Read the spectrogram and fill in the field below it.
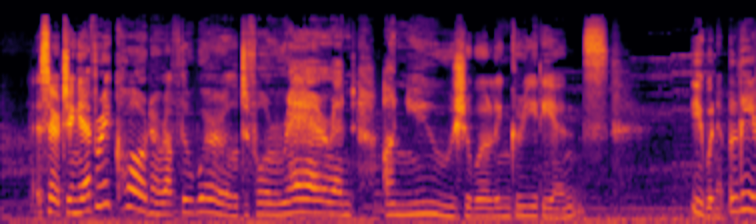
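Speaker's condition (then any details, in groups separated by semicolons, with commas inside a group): No condition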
